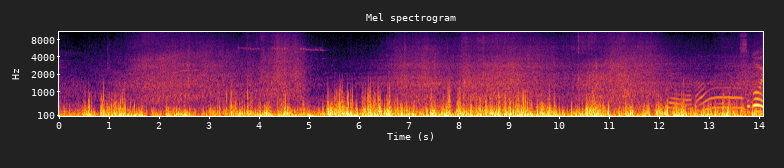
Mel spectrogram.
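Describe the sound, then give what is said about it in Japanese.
Steady, loud wind buffets the microphone while ocean waves wash continuously onto the shore, with a brief faint voice-like tone near the end. “風と波の音をお楽しみください。”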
